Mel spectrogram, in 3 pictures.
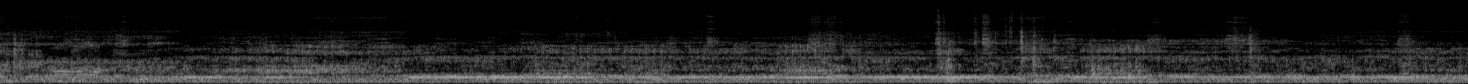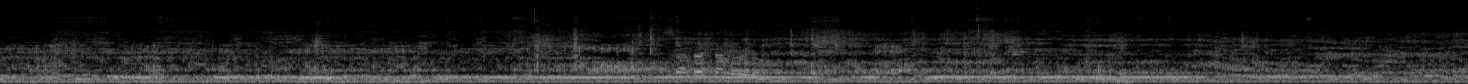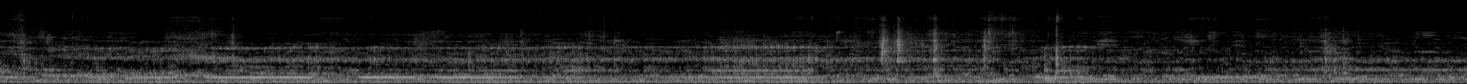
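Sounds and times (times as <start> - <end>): diesel engine running: 0.0 - 44.0
higher engine tone: 0.0 - 44.0.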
